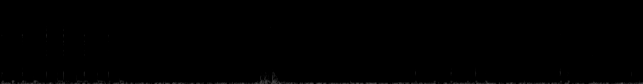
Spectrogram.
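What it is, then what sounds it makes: Plastic flip phone keypad presses. Thumbs and fingertips repeatedly press the number buttons on the keypad of a white plastic flip phone. The result is quiet, sharp, bright clicks over a low, steady hum, with one slightly longer, fuller press near the middle.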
